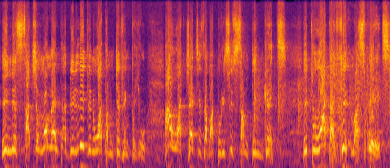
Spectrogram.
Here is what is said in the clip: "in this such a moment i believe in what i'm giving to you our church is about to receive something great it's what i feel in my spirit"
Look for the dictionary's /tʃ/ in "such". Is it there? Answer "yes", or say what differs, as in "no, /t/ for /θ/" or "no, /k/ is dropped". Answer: yes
